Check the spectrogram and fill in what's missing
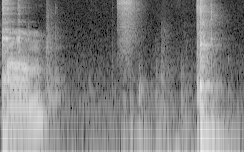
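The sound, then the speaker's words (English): The resealable bottle stopper of a carbonated ginger drink is worked open: a short airy hiss, then a sharp clacking pop with a brief ring. A voice briefly speaks just before. “So this is neat because it's resealable. Oh, yeah. You got a little like bottle stopper thing.”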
